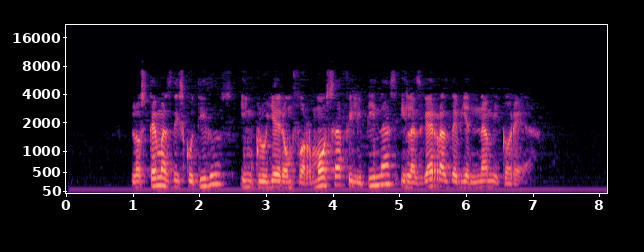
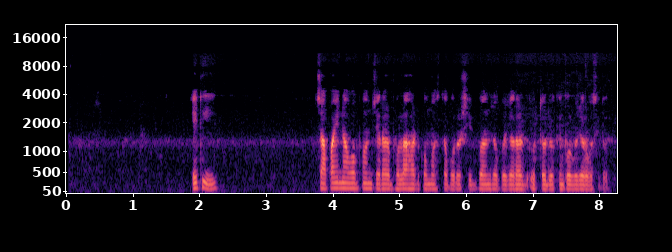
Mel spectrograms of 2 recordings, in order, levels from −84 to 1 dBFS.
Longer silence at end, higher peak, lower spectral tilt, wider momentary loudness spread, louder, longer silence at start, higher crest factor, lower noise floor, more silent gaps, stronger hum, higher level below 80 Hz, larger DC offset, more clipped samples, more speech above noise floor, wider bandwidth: first, 1.05 s vs 0.15 s; first, -2 dBFS vs -6 dBFS; about the same, -6 dB/octave vs -7 dB/octave; about the same, 10 LU vs 9 LU; first, -19 LUFS vs -26 LUFS; second, 1 s vs 1.9 s; about the same, 18 dB vs 22 dB; second, -54 dBFS vs -59 dBFS; neither; neither; about the same, -54 dBFS vs -58 dBFS; neither; neither; about the same, 35 dB vs 34 dB; second, 7.6 kHz vs 11.5 kHz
